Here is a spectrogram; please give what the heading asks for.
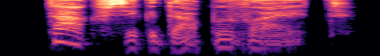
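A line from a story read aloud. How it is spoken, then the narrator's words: Breathless exhale. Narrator (Russian): выдохнула миссис Бантинг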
